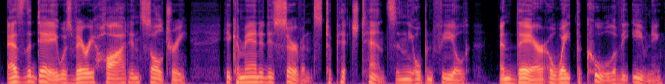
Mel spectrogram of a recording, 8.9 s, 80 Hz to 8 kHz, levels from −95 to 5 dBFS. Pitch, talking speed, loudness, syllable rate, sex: 100 Hz, 185 wpm, -20 LUFS, 4.6 syllables/s, male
